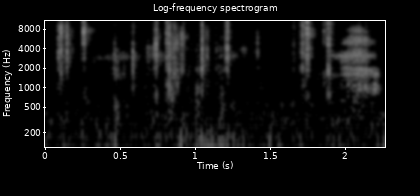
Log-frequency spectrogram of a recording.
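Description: Faint, quick, scattered light clicks and taps as small wrapped packets are handled and sorted by hand.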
